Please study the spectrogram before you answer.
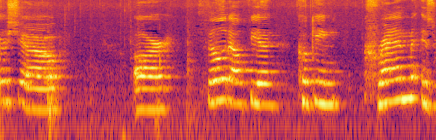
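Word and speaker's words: crème: show our Philadelphia cooking creme is really the way this should be pronounced like creme fresh or creme brulee but it's so thick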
